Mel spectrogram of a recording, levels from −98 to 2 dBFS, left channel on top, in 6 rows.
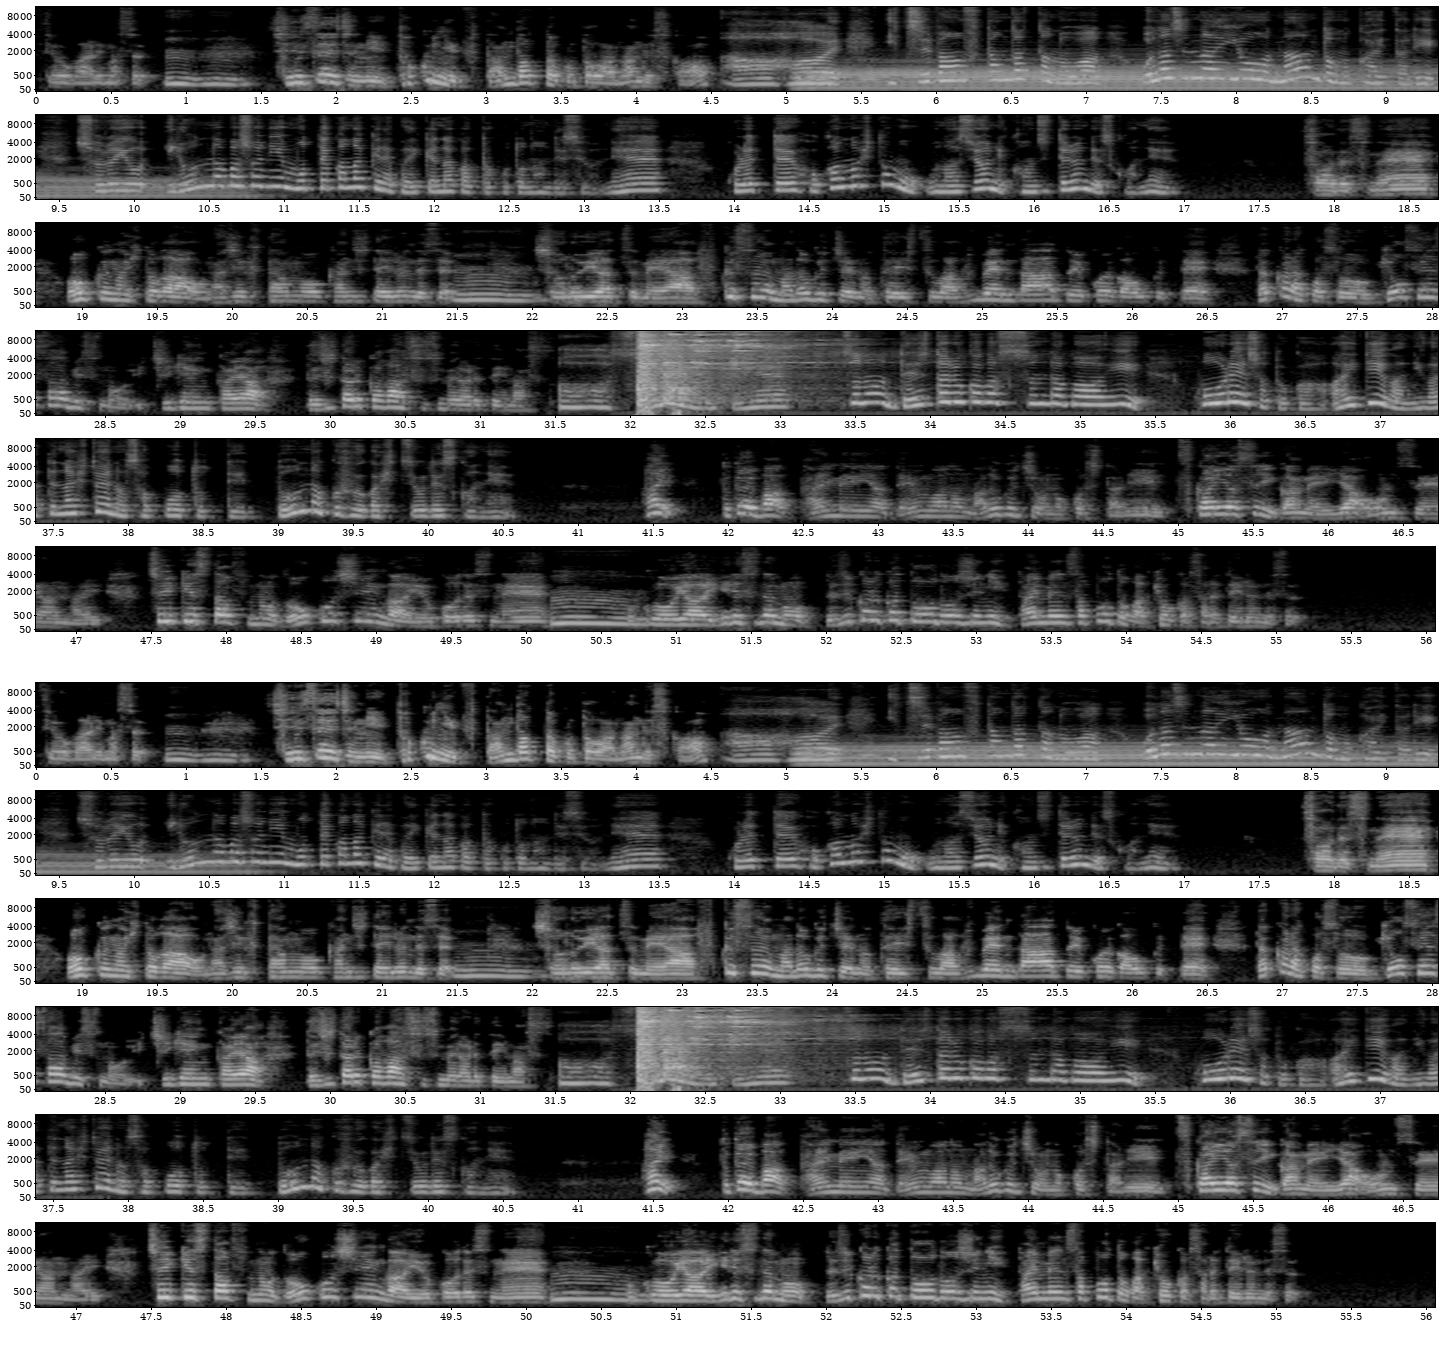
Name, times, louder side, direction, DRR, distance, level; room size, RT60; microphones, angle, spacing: voice 1, 0.0-0.7 1.6-4.5 17.8-21.5 22.0-31.4 41.4-41.6 42.0-50.1 50.8-55.1, right 4 dB, 60° right, 0.4 m, -34 dB
voice 2, 0.9-1.4 4.6-13.5 14.0-17.0 21.5-22.1 31.5-35.5 35.8-40.6 50.2-50.9, left 2 dB, 30° left, 0.4 m, -36 dB
Brass instrument, 5.0-10.9, left 2 dB, 85° left, 0.5 m, -40 dB
ceramic cup shatters on tile floor, 32.0-33.5, right 3 dB, 35° right, 0.7 m, -23 dB
2.7 x 2.0 x 2.4 m
head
